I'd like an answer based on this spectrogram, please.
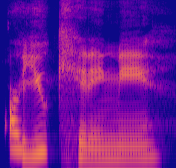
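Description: It sounds like a reaction to bad news.

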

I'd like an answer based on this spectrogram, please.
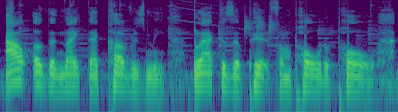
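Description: It is read in a calm, relaxed way.

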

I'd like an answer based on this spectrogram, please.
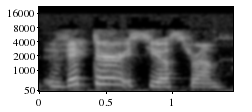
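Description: The name is said with a Swedish pronunciation. "I'm going for a more traditional Swedish pronunciation with that one"

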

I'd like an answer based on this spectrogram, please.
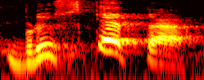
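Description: The word is said in an Italian way. This is the authentic way to say it. The speaker calls it right. "but it's bruschetta. ... real authentic Italian"

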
